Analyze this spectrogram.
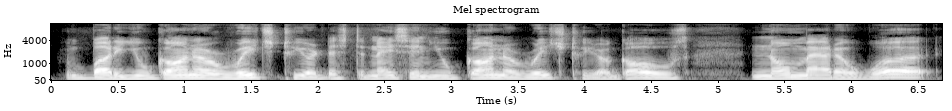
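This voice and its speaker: Slangy young man talking motivation. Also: mid-range voice. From Nepal. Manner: slangy, swears, calls viewers bro. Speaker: vlogger. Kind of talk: casual motivational talk to camera. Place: his bedroom.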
